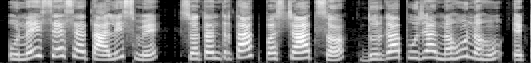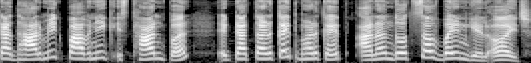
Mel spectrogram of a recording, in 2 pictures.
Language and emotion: Maithili, neutral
